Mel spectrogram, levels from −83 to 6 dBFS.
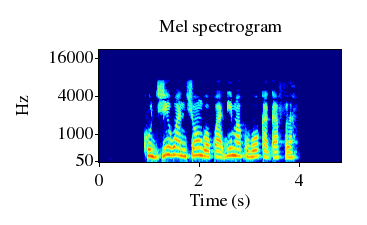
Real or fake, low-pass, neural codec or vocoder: real; 7.2 kHz; none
